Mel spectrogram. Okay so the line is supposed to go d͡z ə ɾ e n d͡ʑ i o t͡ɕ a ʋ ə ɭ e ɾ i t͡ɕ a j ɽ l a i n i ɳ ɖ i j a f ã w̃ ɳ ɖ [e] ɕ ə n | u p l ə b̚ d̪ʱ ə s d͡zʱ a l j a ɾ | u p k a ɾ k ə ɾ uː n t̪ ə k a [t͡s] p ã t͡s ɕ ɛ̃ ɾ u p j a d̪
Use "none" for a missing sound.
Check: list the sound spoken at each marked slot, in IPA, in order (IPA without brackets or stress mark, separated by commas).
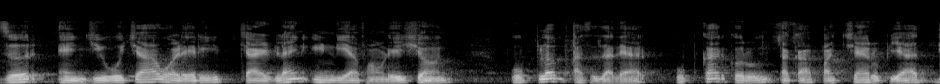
e, none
